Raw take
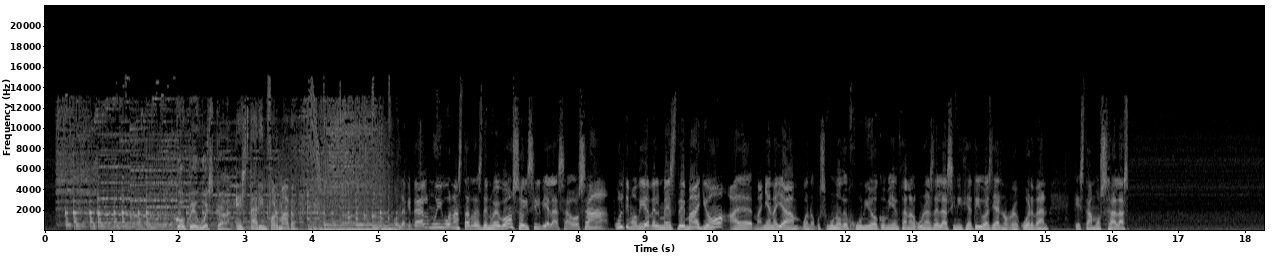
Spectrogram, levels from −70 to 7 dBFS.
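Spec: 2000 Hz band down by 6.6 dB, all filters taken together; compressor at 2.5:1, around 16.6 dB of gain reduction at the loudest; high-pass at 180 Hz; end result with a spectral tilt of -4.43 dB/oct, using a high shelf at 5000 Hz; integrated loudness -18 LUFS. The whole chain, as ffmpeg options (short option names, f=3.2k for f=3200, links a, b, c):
-af "highpass=180,equalizer=f=2k:t=o:g=-7.5,highshelf=f=5k:g=-7,acompressor=threshold=-45dB:ratio=2.5,volume=23dB"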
